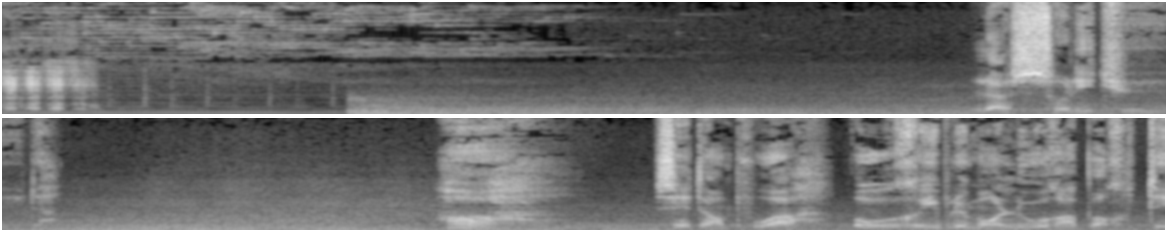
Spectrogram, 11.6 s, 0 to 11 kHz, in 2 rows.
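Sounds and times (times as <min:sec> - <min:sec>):
goat bleating: 0:00.0 - 0:00.5
speech: 0:00.0 - 0:00.8, 0:01.7 - 0:02.1, 0:04.9 - 0:06.2, 0:08.0 - 0:08.5, 0:09.1 - 0:11.6
steady low drone: 0:01.7 - 0:11.6.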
